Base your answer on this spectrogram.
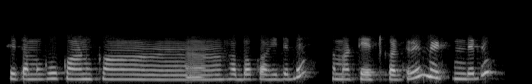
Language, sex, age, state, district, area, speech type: Odia, female, 45-60, Odisha, Nayagarh, rural, conversation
